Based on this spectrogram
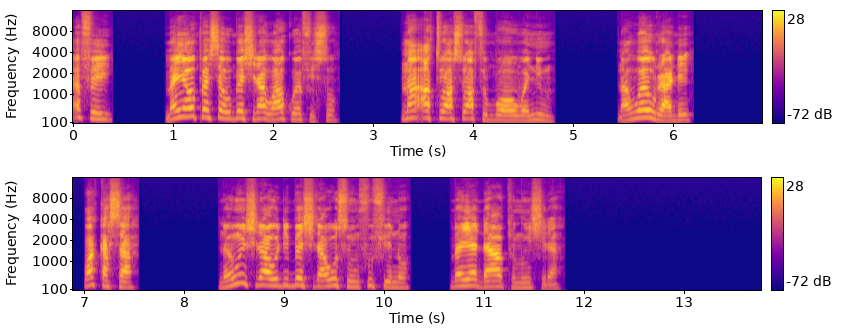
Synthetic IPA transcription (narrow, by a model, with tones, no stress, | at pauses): æ˦fe˨i˨ | mɛ̃˦ɲ˦ã˦wʊ˦pʰɛ˦sɛ˦˨ʊ˨bɛ˦ɕi˨ɾa˦wɔ˨a˦kʊ˨˦æ˨fi˨sʊ˦ | nã˦ʔa˨tʰʊ˦a˦sʊ˦a˦fɪ˨bɔː˨wɛ˨nĩ˦m | nã˨wʊ˦æ˦wu˨ɾa˨dɪ˦ | wʊ˦a˦ka˨sa˦ | nã˨wʊ̃˦ɲ̩˦ɕi˨ɾa˦˨wʊ˦dɪ˦bɛ˦ɕi˨ɾa˦wʊ˦sʊ̃˨m̩˨fu˦fi˨e˨nʊ̃˦ | bɛ˦jɛ˦daː˦pʰɪ̃˨mʊ̃˦ɲ̩˦ɕi˨ɾa˦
